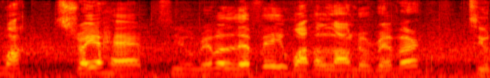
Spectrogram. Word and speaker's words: Liffey: Yeah, Liffey.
